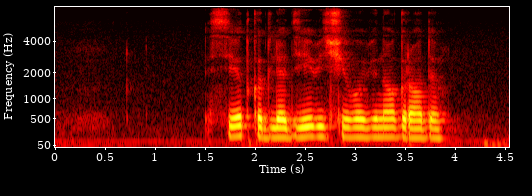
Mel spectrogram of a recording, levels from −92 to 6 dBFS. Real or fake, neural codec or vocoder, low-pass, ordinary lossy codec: real; none; none; none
